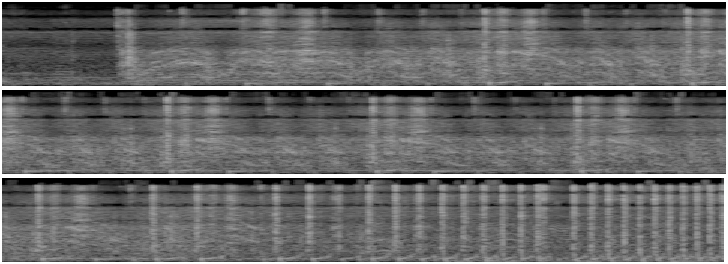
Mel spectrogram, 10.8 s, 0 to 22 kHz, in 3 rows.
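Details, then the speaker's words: Komatsu D65/D85 dozer with a 6D125-1 diesel, just reassembled and being fuel-bled with the top injector pipes still loose. It cranks, then fires unexpectedly in uneven, lumpy pulses that never smooth out, as if on only half its cylinders. "bunyi duluan ternyata sebenarnya kita belum berharap untuk bunyi ya teman-teman karena kita masih dalam tahapan blading."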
